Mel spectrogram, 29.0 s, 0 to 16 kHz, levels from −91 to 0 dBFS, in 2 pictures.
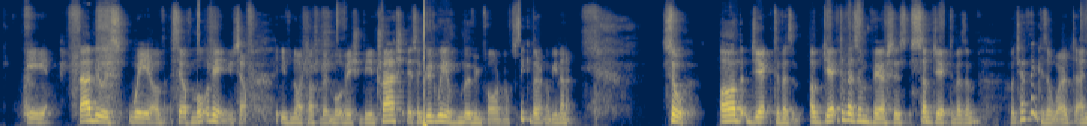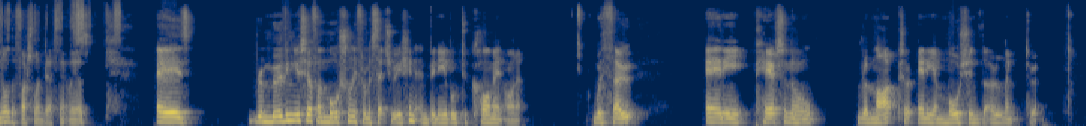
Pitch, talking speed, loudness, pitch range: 130 Hz, 155 wpm, -25 LUFS, 120-145 Hz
